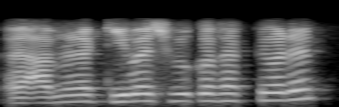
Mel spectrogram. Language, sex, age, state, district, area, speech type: Bengali, male, 18-30, West Bengal, Howrah, urban, conversation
